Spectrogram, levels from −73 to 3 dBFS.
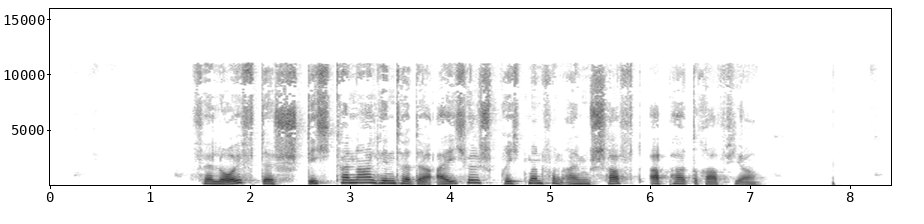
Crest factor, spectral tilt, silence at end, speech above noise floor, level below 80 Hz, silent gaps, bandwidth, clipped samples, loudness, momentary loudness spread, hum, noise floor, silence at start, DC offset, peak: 20 dB; -4.5 dB/octave; 1.35 s; 54 dB; -66 dBFS; none; 11.5 kHz; under 0.1%; -23 LUFS; 8 LU; none; -77 dBFS; 1.45 s; under 0.1%; -4 dBFS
